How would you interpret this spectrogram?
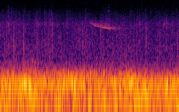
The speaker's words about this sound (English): There are so many caterpillars in the trees in this neighborhood that it constantly sounds like it's raining. Except it's not raining. It's caterpillar poop, called frass, falling through the trees. Listen.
